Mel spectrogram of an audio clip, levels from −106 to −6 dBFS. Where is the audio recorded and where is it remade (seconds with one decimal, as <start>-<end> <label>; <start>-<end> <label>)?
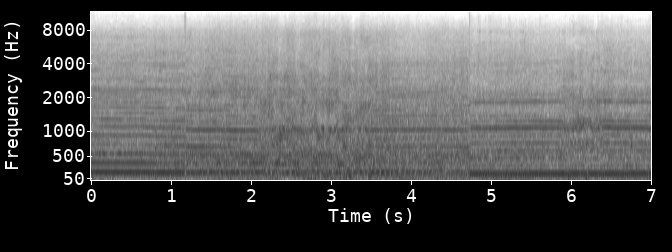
0.0-2.1 recorded; 2.1-3.5 remade; 3.5-5.9 recorded; 5.9-6.4 remade; 6.4-7.0 recorded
